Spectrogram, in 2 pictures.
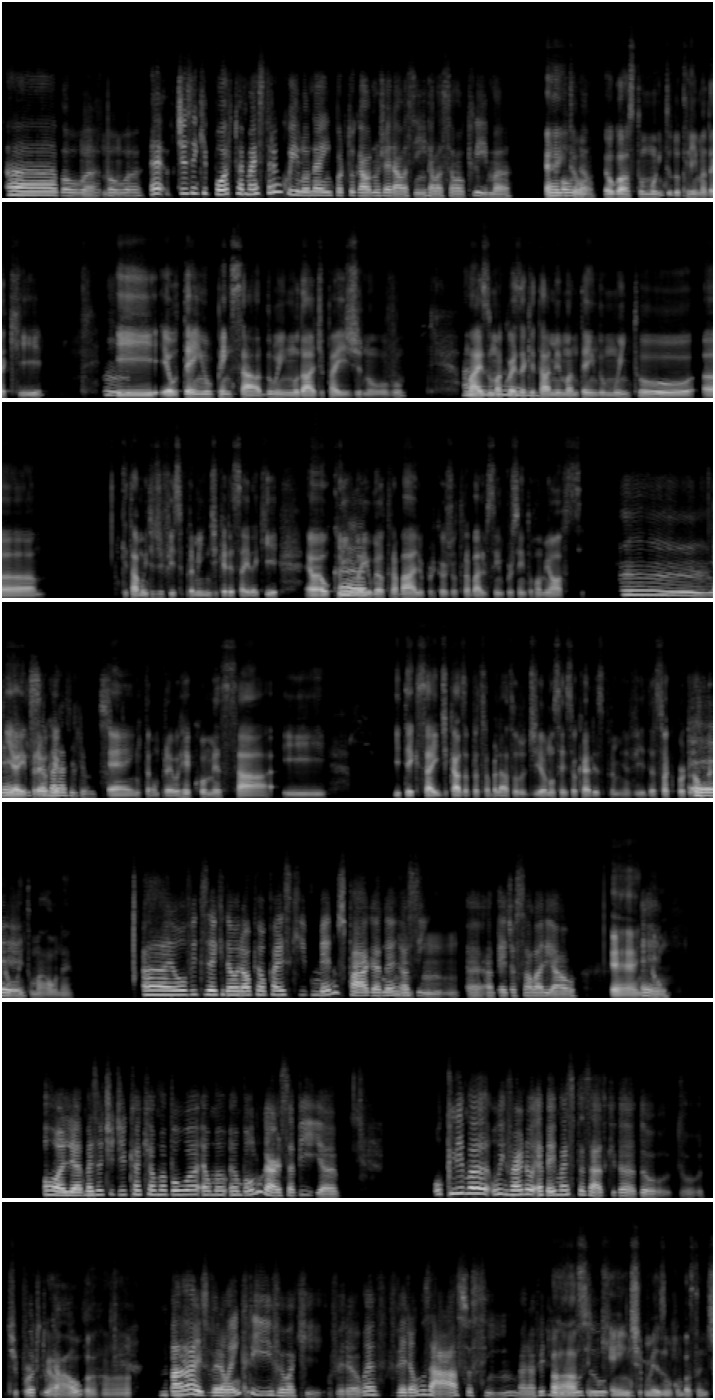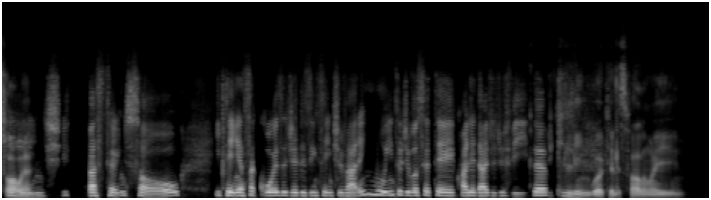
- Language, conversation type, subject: Portuguese, unstructured, Como você equilibra trabalho e lazer no seu dia?
- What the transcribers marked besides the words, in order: drawn out: "Hum"; tapping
